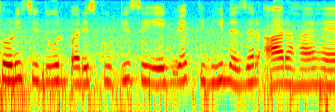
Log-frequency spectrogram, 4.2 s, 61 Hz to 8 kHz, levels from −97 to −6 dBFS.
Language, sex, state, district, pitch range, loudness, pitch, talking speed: Hindi, female, Uttar Pradesh, Lucknow, 210-240 Hz, -17 LUFS, 225 Hz, 185 wpm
